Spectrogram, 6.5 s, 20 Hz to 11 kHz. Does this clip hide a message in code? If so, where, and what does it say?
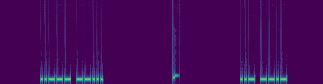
Yes: Morse code from 0.8 to 5.7 s, heard as a keyed tone, about 27 wpm, 700 Hz. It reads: 27 UQ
